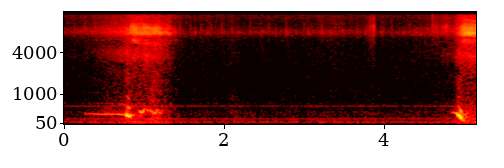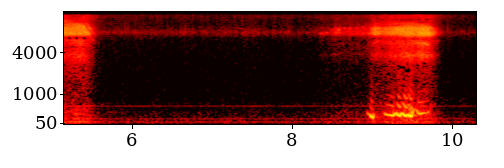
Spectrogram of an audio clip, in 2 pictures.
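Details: Sphynx cat snoring while asleep: three soft, rattly snoring breaths about four seconds apart in a quiet room.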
